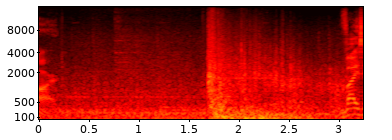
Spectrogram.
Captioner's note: cannon firing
